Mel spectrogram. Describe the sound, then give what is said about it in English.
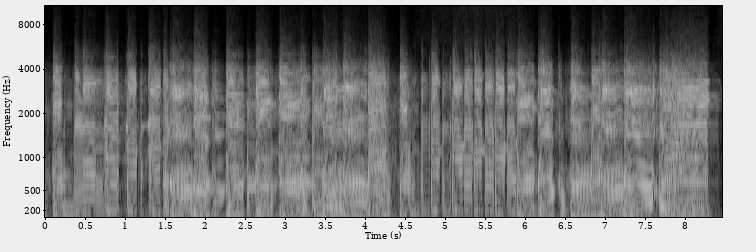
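A loud, overdriven electric guitar plays a busy run of notes, each one trailed by a quick single echo that gives it a doubled, slapback feel. No one speaks. “And then, some delay, slapback.”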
